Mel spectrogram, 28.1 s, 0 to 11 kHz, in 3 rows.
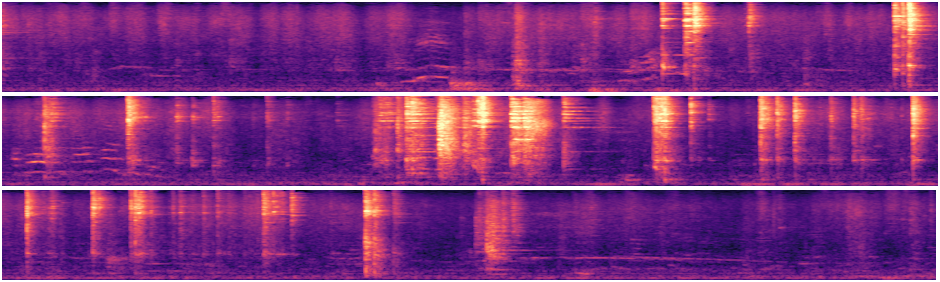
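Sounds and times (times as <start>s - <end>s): brass utensils clinking and knocking: 6.6s - 7.6s, 8.9s - 12.4s, 13.0s - 21.8s.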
